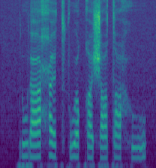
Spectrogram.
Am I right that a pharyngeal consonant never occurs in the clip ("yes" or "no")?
no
